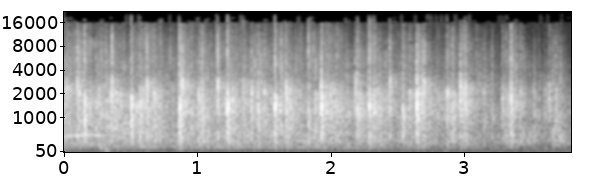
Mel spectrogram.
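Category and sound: crowd, audience clapping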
